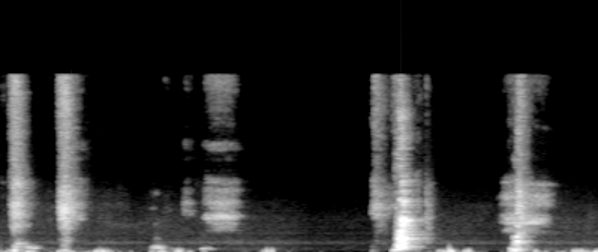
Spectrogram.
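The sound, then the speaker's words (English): A puppy barks in sharp, high bursts, several yaps spread across the moment, with people talking in between and around the barks. “Hey, puppy, stop it.”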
